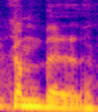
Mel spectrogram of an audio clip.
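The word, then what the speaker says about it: Campbell: Tu prononces bien parce que c'est écossais comme truc. Clan Cumble.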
